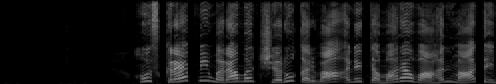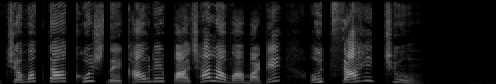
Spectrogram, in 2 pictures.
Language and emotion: Gujarati, happy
